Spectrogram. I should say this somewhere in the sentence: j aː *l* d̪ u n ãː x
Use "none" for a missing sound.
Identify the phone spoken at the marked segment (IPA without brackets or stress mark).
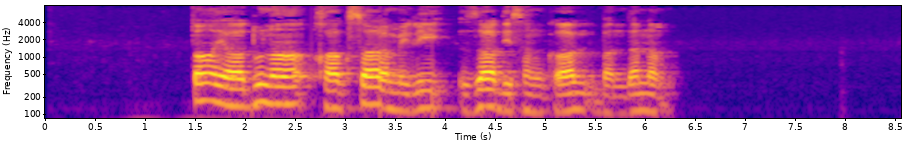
none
